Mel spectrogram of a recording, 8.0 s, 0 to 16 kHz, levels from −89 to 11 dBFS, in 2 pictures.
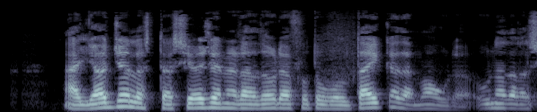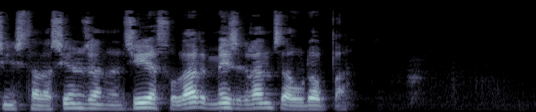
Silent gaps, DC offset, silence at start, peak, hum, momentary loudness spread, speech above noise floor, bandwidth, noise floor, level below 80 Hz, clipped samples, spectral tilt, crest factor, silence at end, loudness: none; under 0.1%; 0.5 s; -4 dBFS; none; 12 LU; 53 dB; 11.5 kHz; -75 dBFS; -74 dBFS; under 0.1%; -5 dB/octave; 18 dB; 1.45 s; -22 LUFS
